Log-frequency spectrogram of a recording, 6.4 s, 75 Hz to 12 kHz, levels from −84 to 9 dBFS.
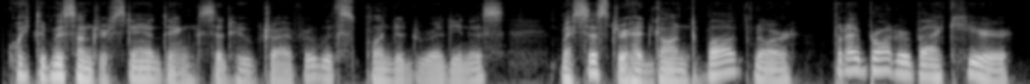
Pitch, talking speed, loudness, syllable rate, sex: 105 Hz, 185 wpm, -19 LUFS, 5.7 syllables/s, male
